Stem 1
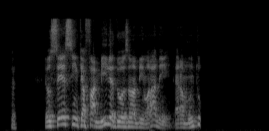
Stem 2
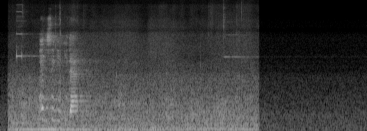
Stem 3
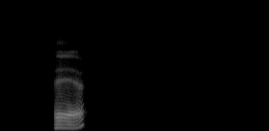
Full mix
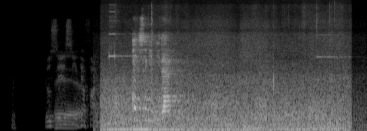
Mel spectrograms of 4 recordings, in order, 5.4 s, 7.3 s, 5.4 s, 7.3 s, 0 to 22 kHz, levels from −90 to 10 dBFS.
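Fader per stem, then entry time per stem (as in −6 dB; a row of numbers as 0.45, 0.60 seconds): −16.5, +2.0, −6.0 decibels; 0.00, 1.85, 0.00 seconds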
